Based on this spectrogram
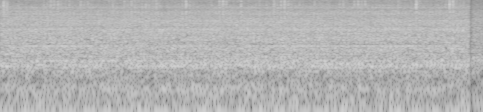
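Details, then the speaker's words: Home AC outdoor condenser after its capacitor was replaced (its fan had stopped spinning and the house was warming): a steady low hum with an even fan rush and no buzzing or rattling. The unit is running normally, with temperature dropping. "seems really healthy now everything's working great I'm very happy yeah that's doing just fine"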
